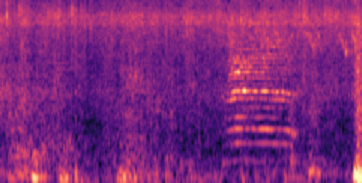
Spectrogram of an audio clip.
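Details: A single bottle-fed lamb at Ewetopia Farms gives one steady, slightly trembling bleat lasting under a second amid low rumbling background noise.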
